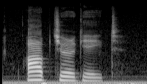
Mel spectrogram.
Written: objurgate

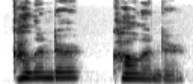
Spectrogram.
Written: colander

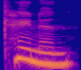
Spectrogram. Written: canaan

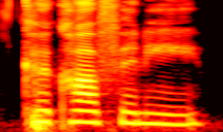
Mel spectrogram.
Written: cacophony

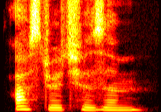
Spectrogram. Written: ostrichism

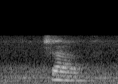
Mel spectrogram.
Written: chav

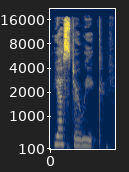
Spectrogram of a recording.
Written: yesterweek

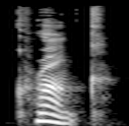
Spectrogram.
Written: crunk

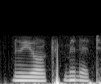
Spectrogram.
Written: new york minute

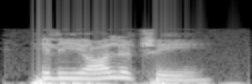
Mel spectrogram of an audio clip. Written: heliolatry

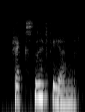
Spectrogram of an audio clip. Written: pecksniffian

